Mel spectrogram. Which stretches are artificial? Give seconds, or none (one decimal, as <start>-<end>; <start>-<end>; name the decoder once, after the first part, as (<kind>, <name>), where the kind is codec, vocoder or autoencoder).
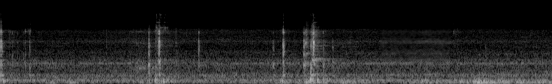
3.8-4.5 (vocoder, Vocos)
